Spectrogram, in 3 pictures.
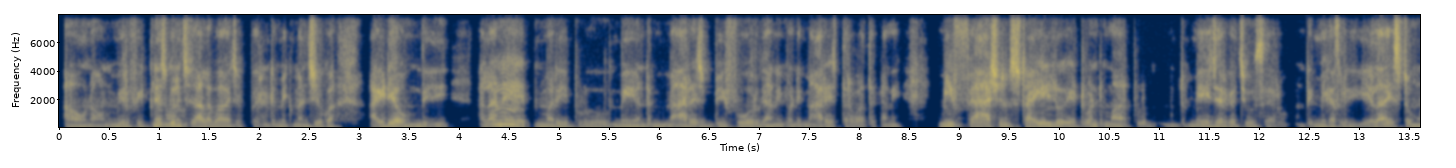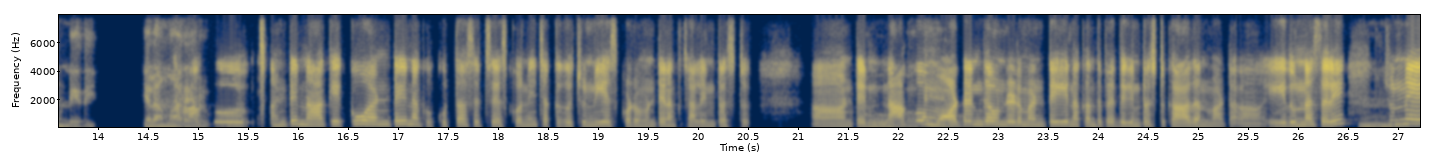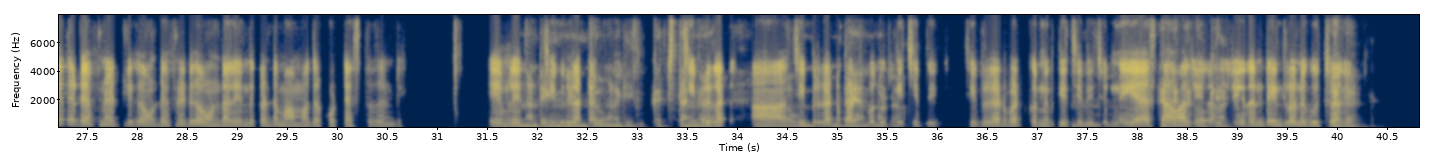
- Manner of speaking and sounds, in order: other noise; in English: "ఫిట్నెస్"; in English: "ఐడియా"; in English: "మ్యారేజ్ బిఫోర్"; in English: "మ్యారేజ్"; in English: "ఫ్యాషన్ స్టైల్‌లో"; in English: "మేజర్‌గా"; tapping; lip smack; in English: "సెట్స్"; in English: "ఇంట్రెస్ట్"; in English: "మోడర్న్‌గా"; in English: "ఇంట్రెస్ట్"; in English: "డెఫినైట్‌లీగా"; in English: "డెఫినిట్‌గా"; in English: "మదర్"; lip smack; laugh; chuckle
- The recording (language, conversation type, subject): Telugu, podcast, సౌకర్యం-ఆరోగ్యం ముఖ్యమా, లేక శైలి-ప్రవణత ముఖ్యమా—మీకు ఏది ఎక్కువ నచ్చుతుంది?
